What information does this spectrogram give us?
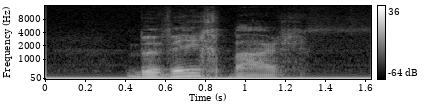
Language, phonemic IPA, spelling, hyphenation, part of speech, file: Dutch, /bəˈʋeːxˌbaːr/, beweegbaar, be‧weeg‧baar, adjective, Nl-beweegbaar.ogg
- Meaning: movable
